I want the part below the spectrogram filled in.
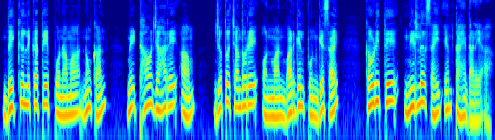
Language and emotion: Santali, neutral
